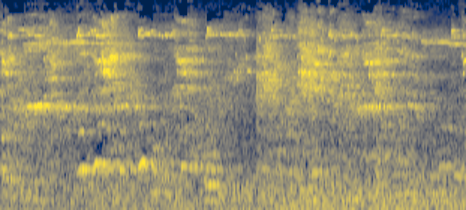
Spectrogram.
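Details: Many caged birds chirping in an aviary at Ramoji Film City: a dense, continuous wash of high twittering and chirps, with a few steadier whistled notes threading through and swelling in bursts throughout.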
